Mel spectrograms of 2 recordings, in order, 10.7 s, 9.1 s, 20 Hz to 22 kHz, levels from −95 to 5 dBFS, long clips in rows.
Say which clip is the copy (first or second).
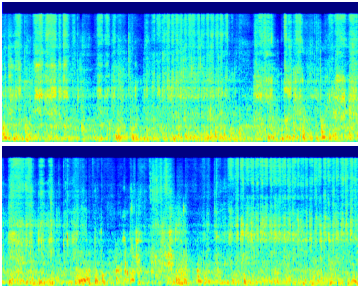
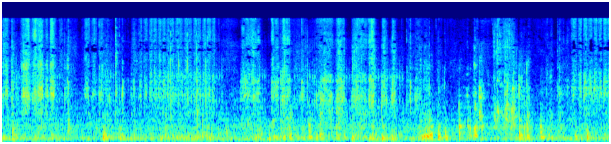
first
